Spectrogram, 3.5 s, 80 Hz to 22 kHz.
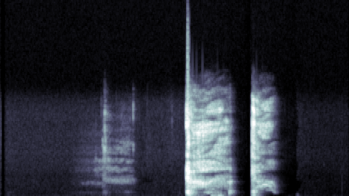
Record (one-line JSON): {"cough_length": "3.5 s", "cough_amplitude": 32768, "cough_signal_mean_std_ratio": 0.26, "survey_phase": "beta (2021-08-13 to 2022-03-07)", "age": "45-64", "gender": "Female", "wearing_mask": "No", "symptom_cough_any": true, "symptom_runny_or_blocked_nose": true, "symptom_sore_throat": true, "symptom_fever_high_temperature": true, "symptom_headache": true, "smoker_status": "Never smoked", "respiratory_condition_asthma": false, "respiratory_condition_other": false, "recruitment_source": "Test and Trace", "submission_delay": "-1 day", "covid_test_result": "Positive", "covid_test_method": "LFT"}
